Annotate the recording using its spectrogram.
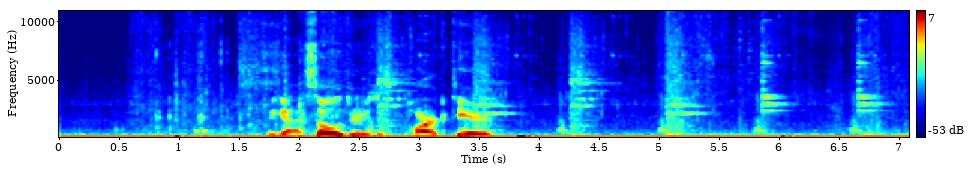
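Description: A metal wrench clangs against a machine.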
